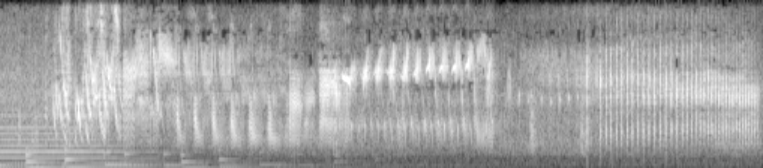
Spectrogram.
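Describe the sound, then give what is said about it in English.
Weaver birds chatter in quick, rapid high chirps and buzzy trills, fairly loud. A low sustained tonal backdrop plays under them at first before fading out. “Males of many weaver bird species construct a series of intricately woven nests with which to lure a prospective partner.”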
